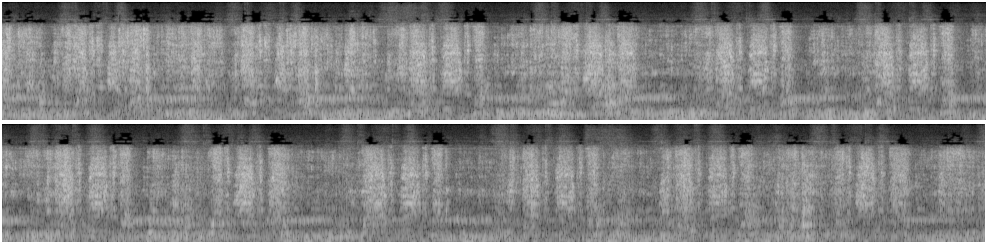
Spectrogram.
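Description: Juki pick-and-place machine running at full production speed: fast, dense clicking from the moving placement head and its nozzles with a rushing air hiss over a steady hum, and a short tone that recurs every second or so.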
